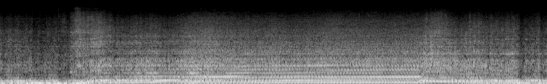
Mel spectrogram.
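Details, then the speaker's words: Chevy C10 with a tuned carburetor, fuel pickup sticking on the tank's anti-slosh mesh causing stalling, restarted: revs climb smoothly to a steady high hold then drop back cleanly with no stumble or misfire; engine pulls evenly. "So now watch, it'll fire right up. Okay, perfect."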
